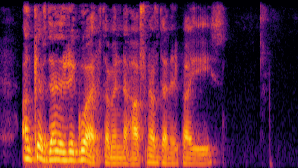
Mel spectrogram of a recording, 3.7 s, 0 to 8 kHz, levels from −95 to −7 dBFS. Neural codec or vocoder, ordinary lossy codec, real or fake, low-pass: none; Opus, 32 kbps; real; 7.2 kHz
